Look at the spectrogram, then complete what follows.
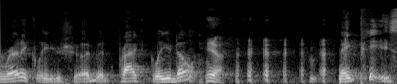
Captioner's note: laugh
